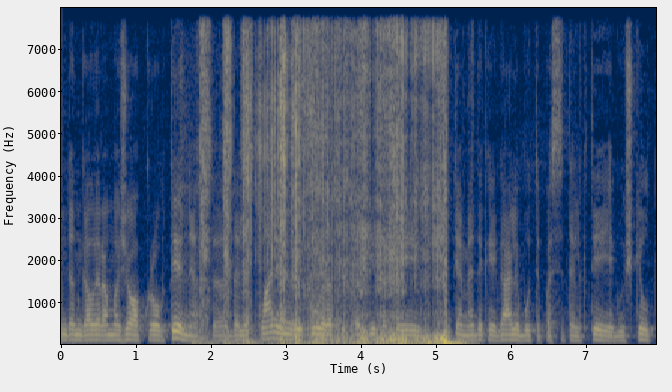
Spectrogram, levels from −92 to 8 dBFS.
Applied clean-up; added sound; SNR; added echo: none; Tearing; -3 dB; none.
